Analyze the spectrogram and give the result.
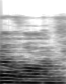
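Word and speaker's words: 원: तो ये यहां पे वॉन कैसे? ये यहां पे इय साइलेंट होता है। ये वाओ वाला वोवेल लगा है। नीचे फिर नियन लगा है। तो ये बन जाएगा वॉन।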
